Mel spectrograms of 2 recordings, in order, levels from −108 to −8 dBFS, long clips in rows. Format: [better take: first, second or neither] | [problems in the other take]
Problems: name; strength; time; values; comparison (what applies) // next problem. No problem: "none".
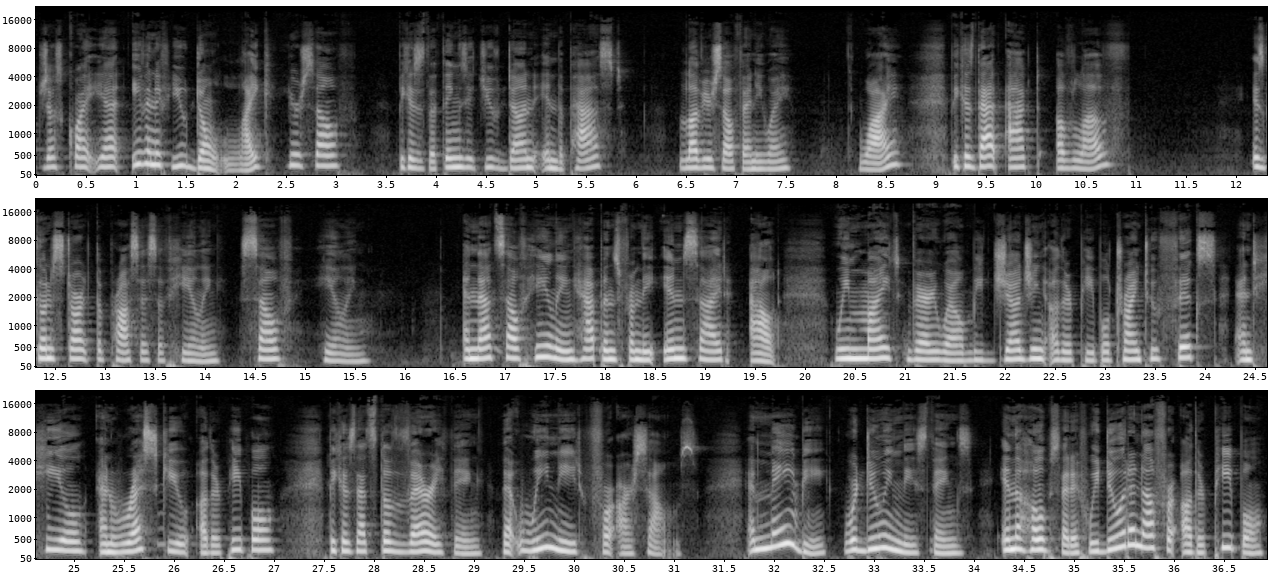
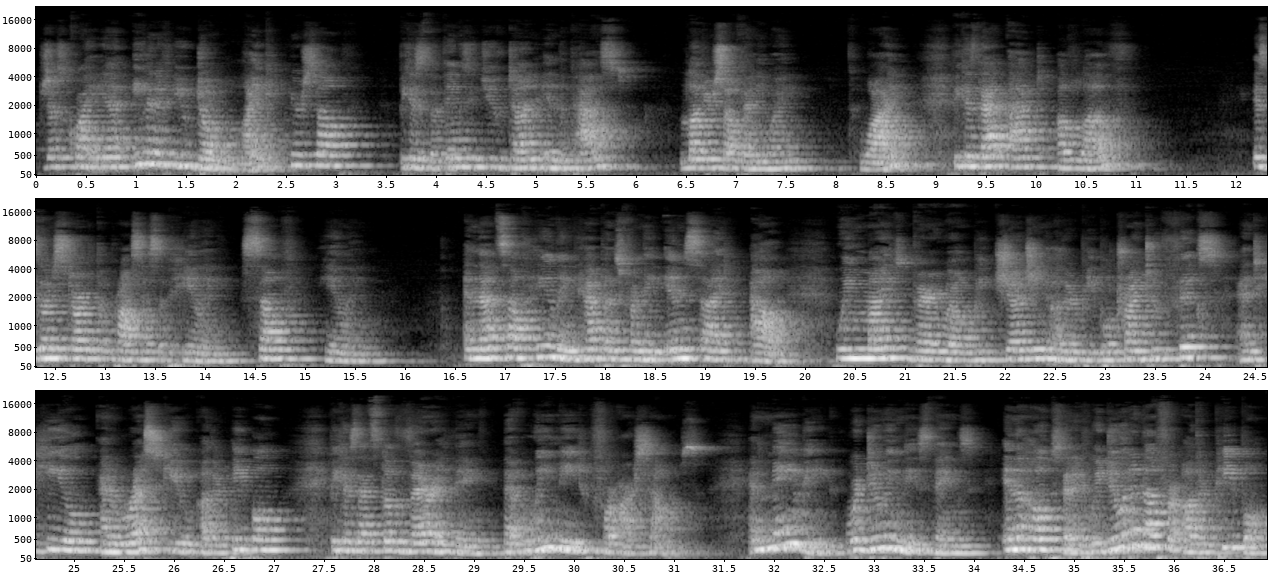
first | room echo; noticeable; dies away in 0.7 s // off-mic speech; far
